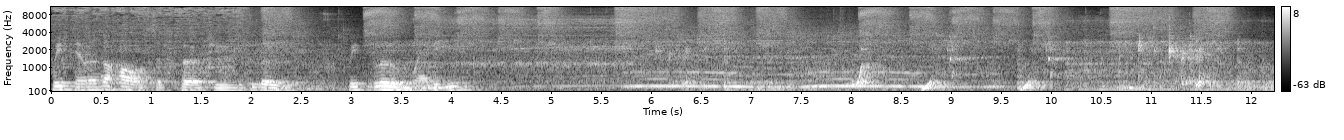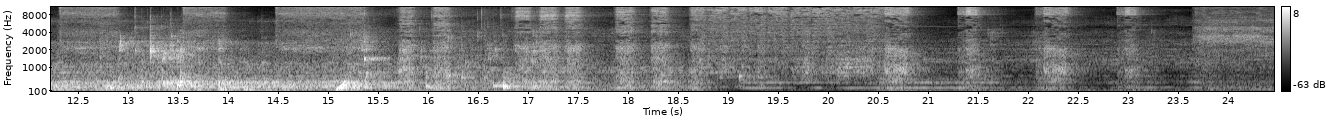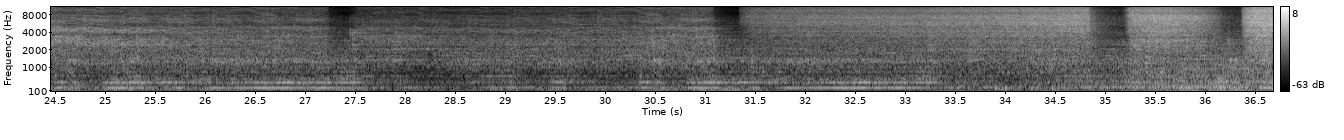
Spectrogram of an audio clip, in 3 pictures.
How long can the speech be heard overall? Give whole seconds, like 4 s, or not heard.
4 s.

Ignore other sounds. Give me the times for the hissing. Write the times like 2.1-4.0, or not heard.
0.0-36.6.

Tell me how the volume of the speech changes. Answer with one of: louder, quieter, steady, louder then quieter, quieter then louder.
quieter then louder.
